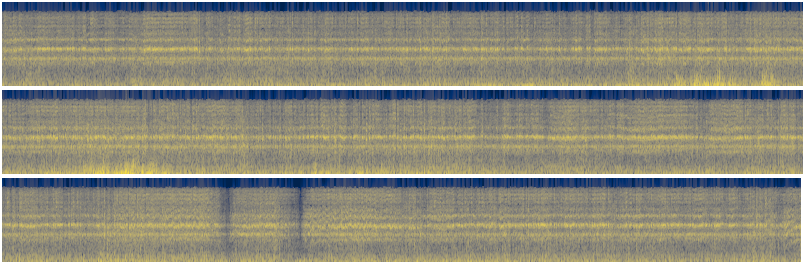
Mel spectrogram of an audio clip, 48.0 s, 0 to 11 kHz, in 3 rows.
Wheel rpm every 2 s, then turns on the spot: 230, 230, 230, 230, 230, 230, 230, 230, 220, 240, 230, 230, 230, 230, 230, 230, 230, 210, 130, 150, 220, 230, 230, 200.
none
